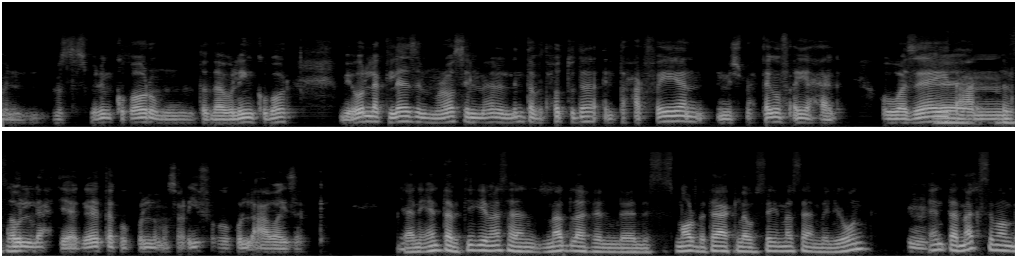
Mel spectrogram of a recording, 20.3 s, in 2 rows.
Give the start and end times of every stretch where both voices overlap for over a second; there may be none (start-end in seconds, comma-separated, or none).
9.3-10.6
